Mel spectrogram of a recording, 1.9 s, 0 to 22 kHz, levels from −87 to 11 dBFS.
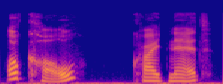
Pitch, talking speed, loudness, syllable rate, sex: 180 Hz, 130 wpm, -19 LUFS, 3.7 syllables/s, female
